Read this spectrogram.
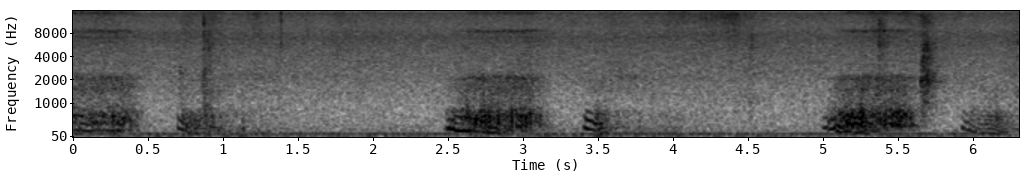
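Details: Infant in deep sleep: regular rattly snores with each breath, about 24 a minute, over a steady low background hum; infant snoring.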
